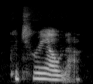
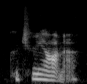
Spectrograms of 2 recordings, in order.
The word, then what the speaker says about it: Catriona: Okay, so oh my god, I just learned how to pronounce this author's name. Catriona. No, wait, Catriona.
